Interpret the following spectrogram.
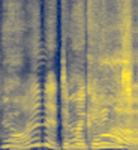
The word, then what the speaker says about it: Kahn: So I thought, I thought it was Kahn, and then I looked at that, I was like, Kahn?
